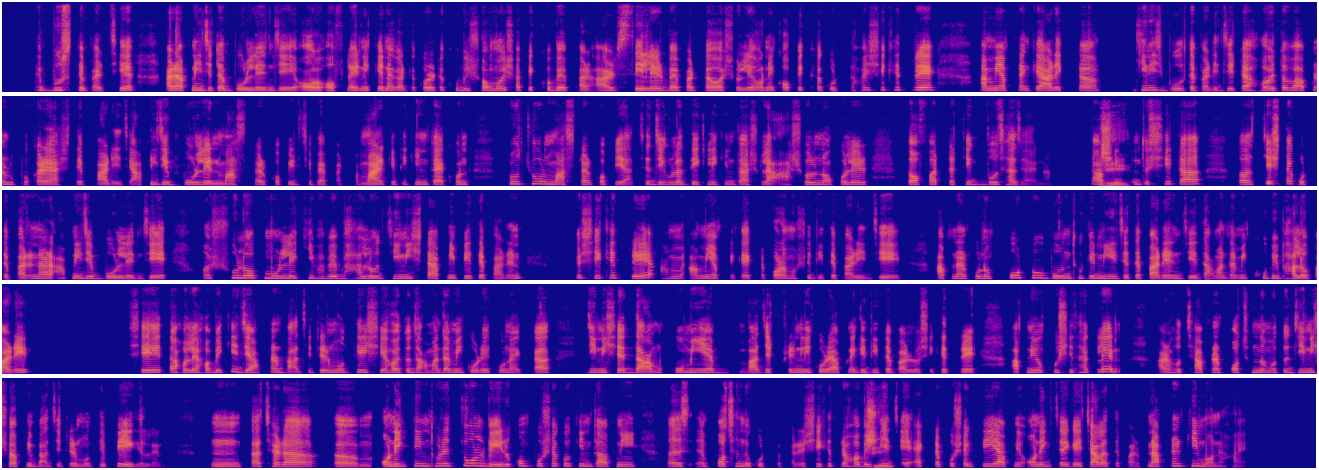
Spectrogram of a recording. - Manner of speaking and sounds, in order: none
- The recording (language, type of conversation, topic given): Bengali, advice, বাজেটের মধ্যে ভালো মানের পোশাক কোথায় এবং কীভাবে পাব?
